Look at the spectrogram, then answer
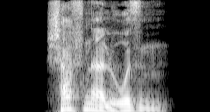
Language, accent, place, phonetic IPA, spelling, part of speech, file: German, Germany, Berlin, [ˈʃafnɐloːzn̩], schaffnerlosen, adjective, De-schaffnerlosen.ogg
- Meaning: inflection of schaffnerlos: 1. strong genitive masculine/neuter singular 2. weak/mixed genitive/dative all-gender singular 3. strong/weak/mixed accusative masculine singular 4. strong dative plural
